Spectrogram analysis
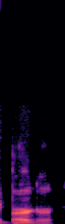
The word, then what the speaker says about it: Berger: Is it Berger or Berger? I heard the announcer say Berger. Do they pronounce it wrong? Yeah, it's Berger.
